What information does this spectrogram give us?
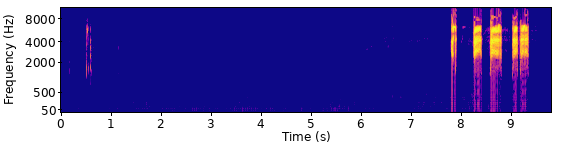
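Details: Black francolin (Francolinus francolinus) call: a single brief chirp, then a short burst of four harsh, grating notes.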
